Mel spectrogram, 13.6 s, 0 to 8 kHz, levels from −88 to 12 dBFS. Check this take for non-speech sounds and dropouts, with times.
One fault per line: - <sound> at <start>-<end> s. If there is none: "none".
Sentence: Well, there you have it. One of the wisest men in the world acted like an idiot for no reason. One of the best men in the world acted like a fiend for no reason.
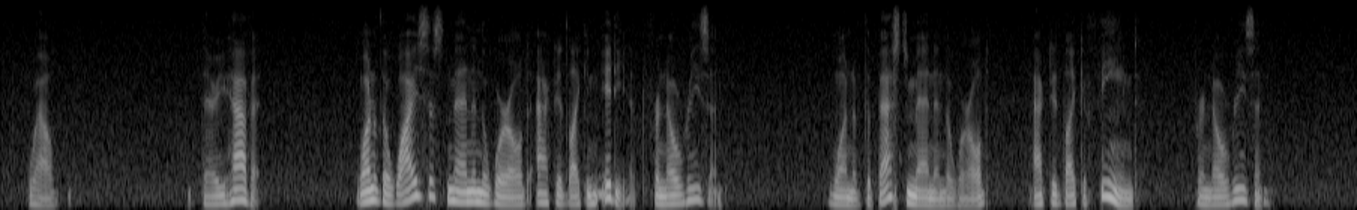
none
